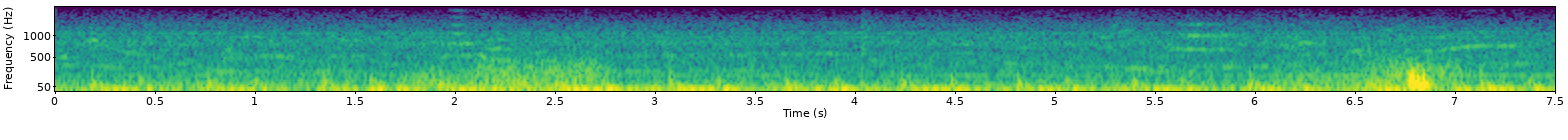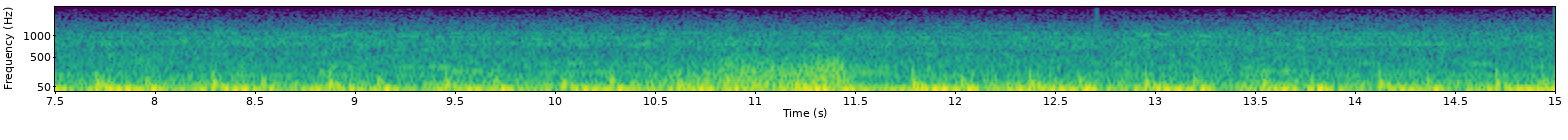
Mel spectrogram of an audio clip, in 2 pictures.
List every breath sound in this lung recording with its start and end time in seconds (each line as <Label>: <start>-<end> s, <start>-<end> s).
Inhalation: 1.65-2.83 s, 6.01-7.19 s, 10.52-11.57 s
